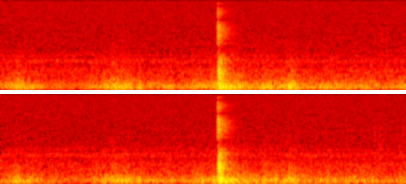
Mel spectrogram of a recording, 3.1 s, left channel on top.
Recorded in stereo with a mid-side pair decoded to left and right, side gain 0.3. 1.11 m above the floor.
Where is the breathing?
I don't hear breathing.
